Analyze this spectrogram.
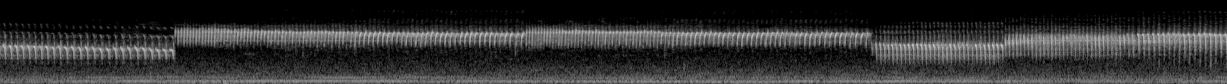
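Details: Domestic canary singing, used for training young birds: continuous rapid buzzy rolls and sustained trills that shift between a lower and a higher pitch every few seconds, with no other sounds.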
